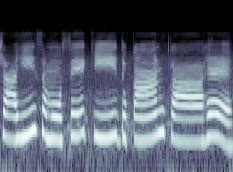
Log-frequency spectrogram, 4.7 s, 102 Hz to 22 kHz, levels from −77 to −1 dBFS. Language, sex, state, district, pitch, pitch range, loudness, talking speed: Hindi, female, Madhya Pradesh, Dhar, 300 Hz, 285-320 Hz, -11 LUFS, 75 wpm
